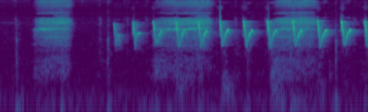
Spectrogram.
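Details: Bar-winged prinia song: a fast run of high, sharp notes that each dip and flick back up, about two per second, following a short burst of hiss.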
